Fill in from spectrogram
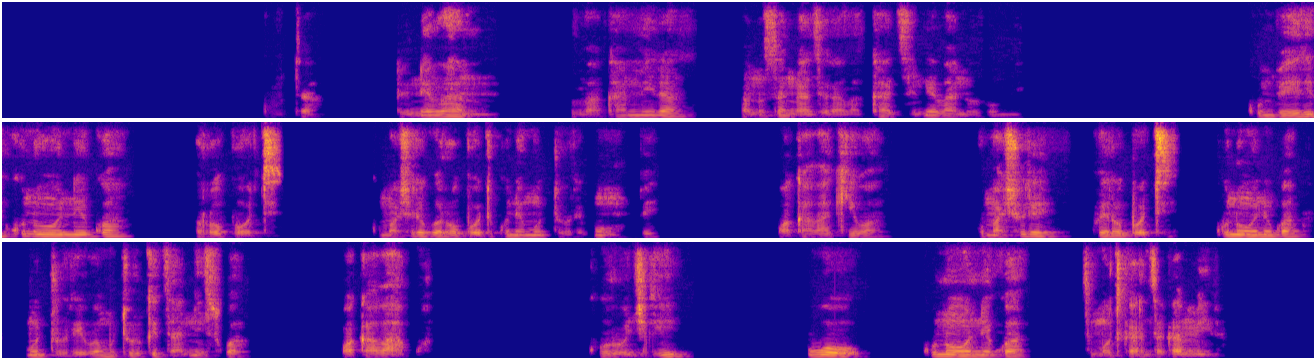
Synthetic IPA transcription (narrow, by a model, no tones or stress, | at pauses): ɡʱuta | rine̞ʋan̤u | ʋakʰamiɾa | ʋano̞saŋɡanziɾaʋakad͡zine̞ʋan̤uruːme̞ | kumbe̞rikuno̞ːne̞kwa | ro̞bʱoːti̥ | kumaʃure̞kwe̞ɾo̞bʱo̞ti̥kune̞mudʰʱuremuɦumbe | wakaʋakʰiwa | kumaʃuɾe̞ | kwe̞ɾo̞bʱo̞ti̥ | kuno̞ːne̞kwa | mudʱuriwe̞muturukid͡zaniswa | wakaʋaːkwḁ | kʰuɾud͡ʒɡi | uwo̞ | kuno̞ːne̞kwa | d͡zimo̞to̥karid͡zakamiːra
